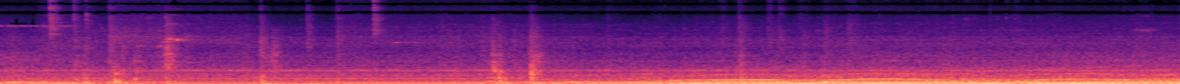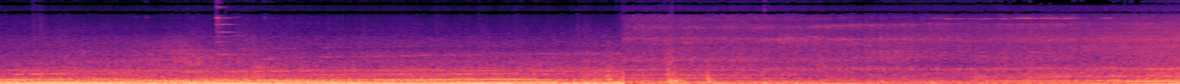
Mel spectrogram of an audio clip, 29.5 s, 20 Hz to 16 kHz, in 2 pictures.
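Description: Alexander Dennis Enviro400 double-decker bus heard from inside: the diesel engine and driveline rumble under way, with a whine that rises and falls as the bus speeds up and slows, and clicks and rattles from the interior fittings. About three quarters of the way through, the sound abruptly changes to the bus's engine running, heard from outside with traffic hiss.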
